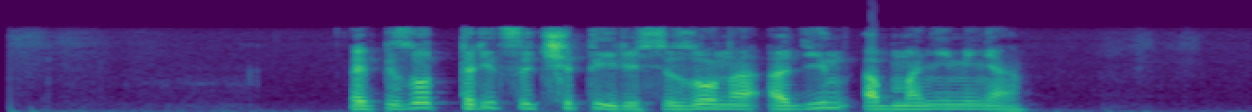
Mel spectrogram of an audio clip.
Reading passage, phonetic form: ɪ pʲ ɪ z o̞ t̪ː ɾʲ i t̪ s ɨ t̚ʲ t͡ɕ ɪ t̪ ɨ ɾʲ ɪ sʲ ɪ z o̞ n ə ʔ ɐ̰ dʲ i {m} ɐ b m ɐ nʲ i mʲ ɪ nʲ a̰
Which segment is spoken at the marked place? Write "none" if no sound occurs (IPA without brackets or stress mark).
n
